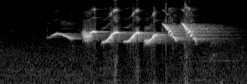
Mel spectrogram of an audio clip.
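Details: A double-collared seedeater (coleiro, "fibra" song type) sings a quick, bright phrase of about five rising, slurred whistled notes, ending in sharper buzzy chips, with a quiet background.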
